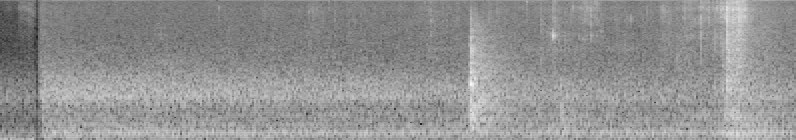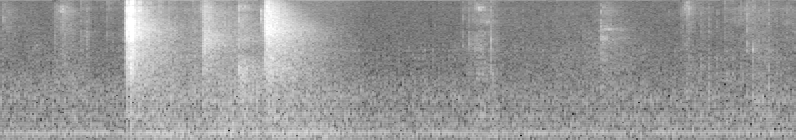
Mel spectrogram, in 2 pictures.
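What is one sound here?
Slime squishes and pops stickily under pressing fingers.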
